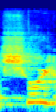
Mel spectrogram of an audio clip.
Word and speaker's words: should: করেন আই শুড write এখানে ভুল করে অনেকে শুড পড়ে ফেলে অনেকের ভুল হয় এটা কিন্তু এল এর উচ্চারণ হবে না this is a silent letter so simply আমাদের বলতে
